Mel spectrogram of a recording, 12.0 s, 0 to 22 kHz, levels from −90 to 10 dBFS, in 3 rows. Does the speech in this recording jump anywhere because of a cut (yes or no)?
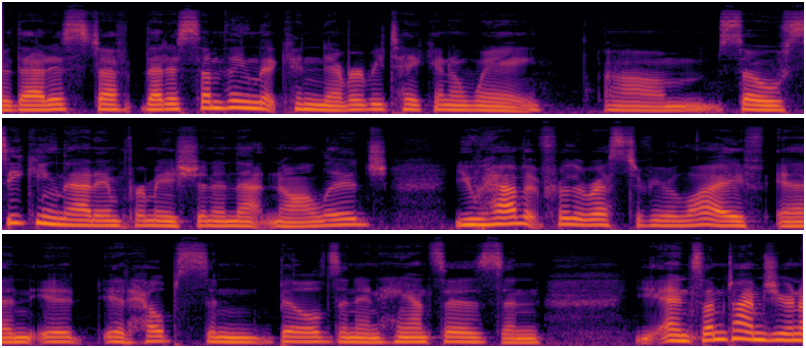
no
